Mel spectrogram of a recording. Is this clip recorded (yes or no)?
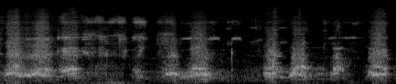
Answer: no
